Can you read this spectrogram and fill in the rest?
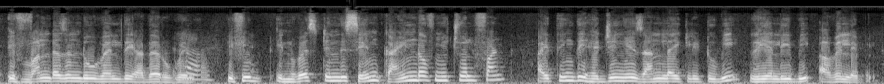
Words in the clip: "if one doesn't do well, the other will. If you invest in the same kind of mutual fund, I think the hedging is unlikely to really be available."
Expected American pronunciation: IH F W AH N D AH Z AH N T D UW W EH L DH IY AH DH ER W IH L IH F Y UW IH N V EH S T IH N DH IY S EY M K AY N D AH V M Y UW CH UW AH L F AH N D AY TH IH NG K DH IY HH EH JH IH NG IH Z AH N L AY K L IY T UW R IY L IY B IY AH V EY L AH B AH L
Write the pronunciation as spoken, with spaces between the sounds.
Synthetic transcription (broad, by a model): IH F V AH N D AH Z AH N T D UW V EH L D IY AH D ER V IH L IH F Y UW IH N V EH S T IH N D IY S EY M K AY N D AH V M Y UW CH UW AH L F AH N D AY T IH NG K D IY HH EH JH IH NG IH Z AH N L AY K L IY T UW R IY L IY B IY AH V EY L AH B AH L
